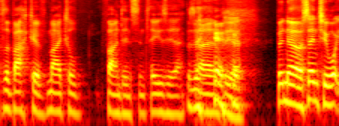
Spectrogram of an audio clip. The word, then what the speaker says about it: Synthesia: I don't want to mispronounce it. My AI girlfriend. No. It's a different episode, Yeah. I think, there. Sensia, was there something? Oh, Synthesia.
